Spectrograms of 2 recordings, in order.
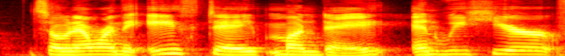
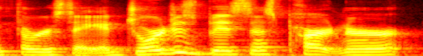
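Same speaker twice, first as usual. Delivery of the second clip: normal talking voice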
